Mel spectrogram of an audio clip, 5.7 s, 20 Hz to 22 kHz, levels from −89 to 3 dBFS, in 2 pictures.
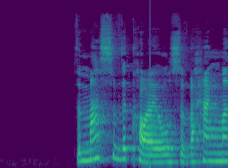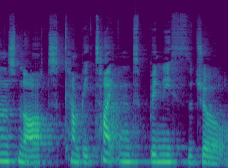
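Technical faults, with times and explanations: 1.88–1.90 s (after "mass of the"), 3.30–3.34 s (after "of the hangman's"), 4.55–4.57 s (after "can be tightened"), repeated buffer: a brief stutter with hard joins, where a 23 ms piece replays once, twice in the middle, because fresh audio arrived late. This fits a 1024-sample buffer.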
